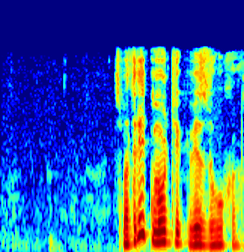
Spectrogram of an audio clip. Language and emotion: Russian, positive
